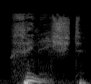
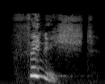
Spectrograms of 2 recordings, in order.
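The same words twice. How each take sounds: First: It is said weakly and pitifully. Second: It is cried out triumphantly. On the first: The speaker gives up in defeat. The speaker calls it wrong. "not in a sort of pitiful, wimpy way" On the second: The speaker has completed the task. The speaker calls it right. "in a triumphant sort of cry"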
